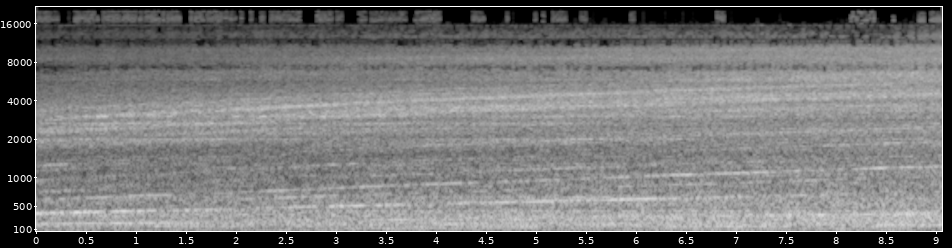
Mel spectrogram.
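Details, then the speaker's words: Precor 964i commercial treadmill ramped gradually to maximum speed, possibly about 12 mph: loud steady motor whine rising in pitch over constant belt rumble, normal noise for full speed. "As you can hear, it's as noisy as you would expect a commercial treadmill at full speed to be going."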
